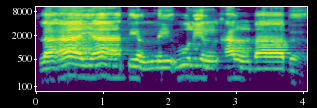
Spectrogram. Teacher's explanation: Kemudian yang terakhirnya la ayatil liulil albab itu qalqalah, ya, karena huruf ba dibaca mati atau diwakafkan di akhir bacaan.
